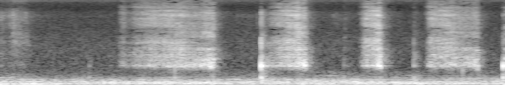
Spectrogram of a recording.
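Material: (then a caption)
Chalk. A chalk pencil retraces letters on the surface of a flat wood-framed chalkboard with firm scratching strokes. Quiet, raspy bursts of scratching come and go over a low background hum, with short pauses between strokes.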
